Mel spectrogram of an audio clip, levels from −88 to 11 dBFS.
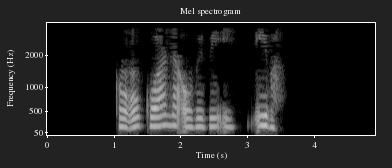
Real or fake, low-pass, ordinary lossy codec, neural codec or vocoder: real; 3.6 kHz; MP3, 16 kbps; none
